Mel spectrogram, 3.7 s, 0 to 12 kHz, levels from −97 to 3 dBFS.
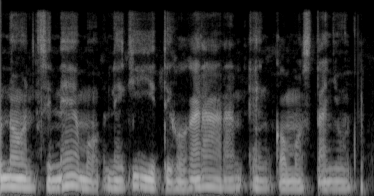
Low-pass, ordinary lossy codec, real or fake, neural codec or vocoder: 9.9 kHz; none; fake; vocoder, 22.05 kHz, 80 mel bands, WaveNeXt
